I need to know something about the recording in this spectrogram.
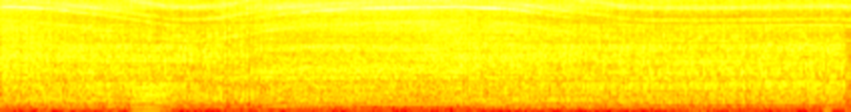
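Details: Original Skil electric drill running in reverse with rough, hissy, wavering whine instead of clean hum; cord stopped the housing closing and screws not gripping; rough running from misassembled housing.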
